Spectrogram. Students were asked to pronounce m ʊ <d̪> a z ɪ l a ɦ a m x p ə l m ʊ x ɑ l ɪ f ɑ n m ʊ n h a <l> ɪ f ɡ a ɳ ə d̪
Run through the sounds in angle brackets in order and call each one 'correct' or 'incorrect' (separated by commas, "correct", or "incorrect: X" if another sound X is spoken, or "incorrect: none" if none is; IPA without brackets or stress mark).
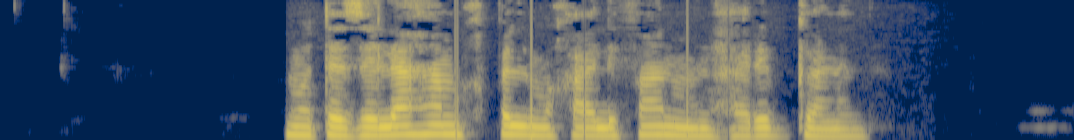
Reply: incorrect: t̪, incorrect: ɾ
